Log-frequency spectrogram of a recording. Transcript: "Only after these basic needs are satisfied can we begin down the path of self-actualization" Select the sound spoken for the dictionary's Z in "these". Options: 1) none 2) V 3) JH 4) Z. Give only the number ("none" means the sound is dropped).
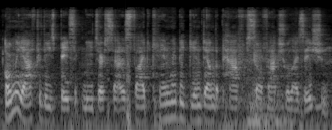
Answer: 4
